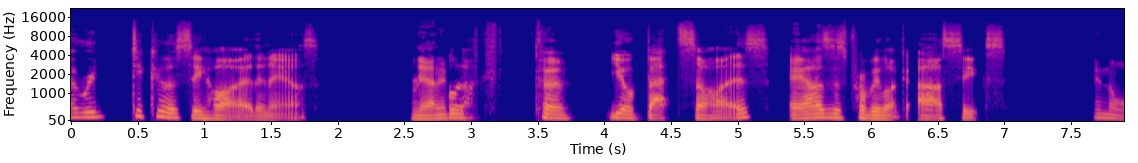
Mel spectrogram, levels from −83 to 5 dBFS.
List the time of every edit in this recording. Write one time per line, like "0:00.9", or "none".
0:05.3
